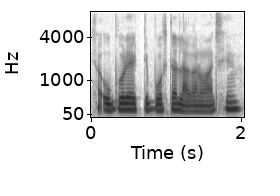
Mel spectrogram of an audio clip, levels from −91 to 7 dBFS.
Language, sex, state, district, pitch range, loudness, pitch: Bengali, male, West Bengal, Cooch Behar, 125-140 Hz, -15 LUFS, 135 Hz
